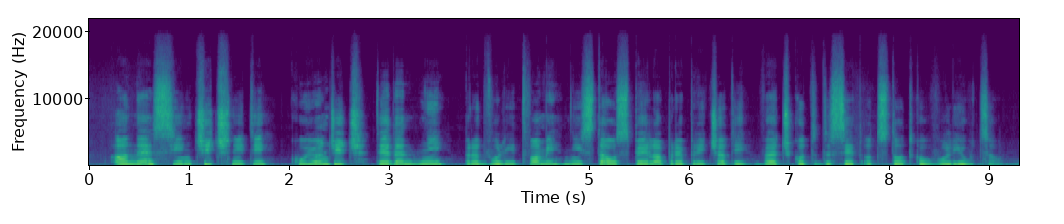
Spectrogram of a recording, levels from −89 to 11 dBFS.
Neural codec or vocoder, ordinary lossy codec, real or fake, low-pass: vocoder, 44.1 kHz, 128 mel bands, Pupu-Vocoder; none; fake; 19.8 kHz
